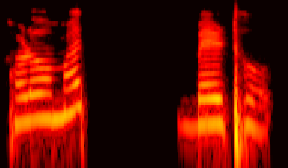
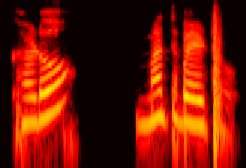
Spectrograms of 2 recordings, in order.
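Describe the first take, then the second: First: There is a pause after the second word. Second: There is a pause after the first word.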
